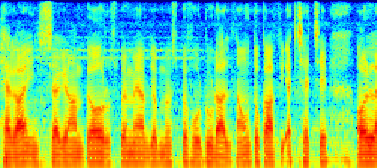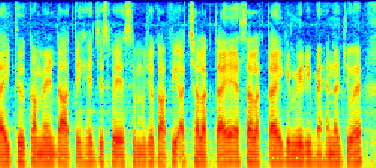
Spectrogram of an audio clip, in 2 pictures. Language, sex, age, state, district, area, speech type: Urdu, male, 18-30, Uttar Pradesh, Aligarh, urban, spontaneous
